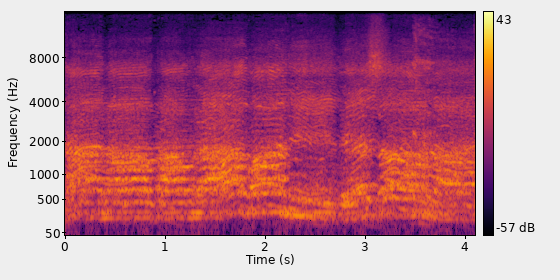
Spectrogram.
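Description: A group of men singing a Deuda folk song together in chorus, the voices held and swaying on long sung lines, as part of a sung dohori exchange.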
